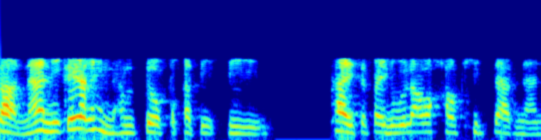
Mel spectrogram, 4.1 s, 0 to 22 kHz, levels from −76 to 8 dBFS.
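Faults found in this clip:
GSM full-rate codec, whole clip. Buzzy, gravelly roughness on the speech, nothing above 4 kHz. Points to a 13 kbps full-rate coder: vocal-tract filter driven by sparse regular pulses. A plain 4 kHz band-limit would sound dull but smooth, without this grit.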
